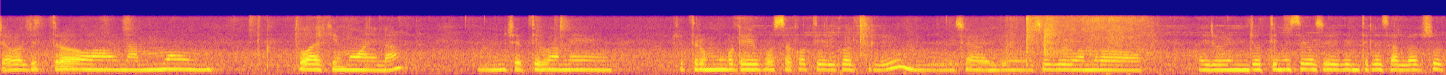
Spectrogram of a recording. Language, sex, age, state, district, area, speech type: Odia, female, 30-45, Odisha, Rayagada, rural, spontaneous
